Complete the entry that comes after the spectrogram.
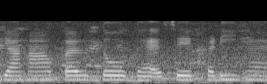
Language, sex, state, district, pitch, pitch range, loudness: Hindi, female, Haryana, Jhajjar, 205 Hz, 200-210 Hz, -15 LUFS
